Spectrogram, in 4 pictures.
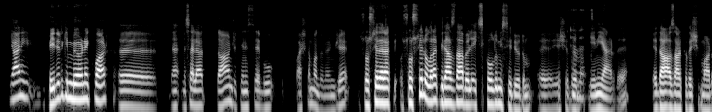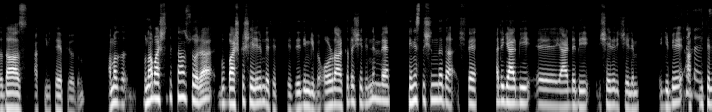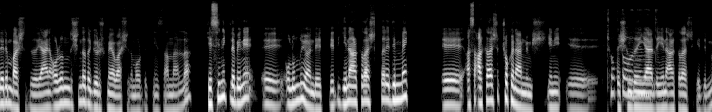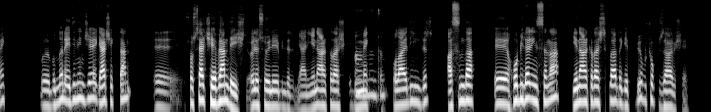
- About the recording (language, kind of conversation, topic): Turkish, podcast, Bir hobiyi yeniden sevmen hayatını nasıl değiştirdi?
- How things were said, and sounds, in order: unintelligible speech; tapping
